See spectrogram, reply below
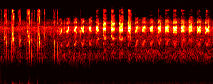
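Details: Swiftlet calls: a burst of sharp broadband clicks, then a fast train of short buzzy chirps repeated about three times a second, high-pitched and even.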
